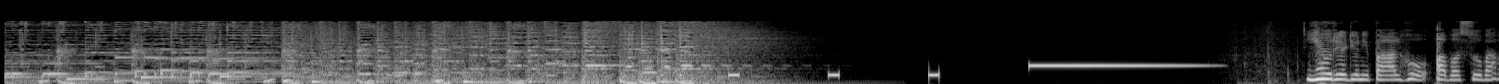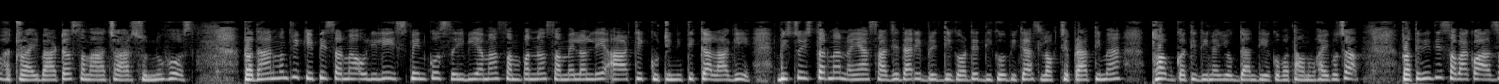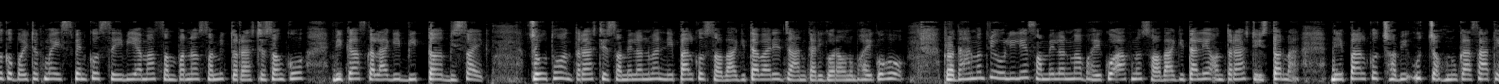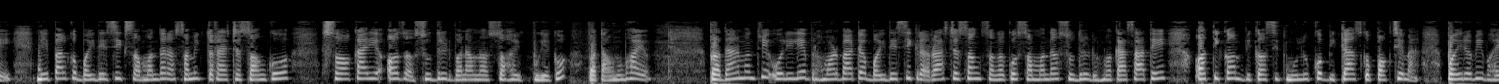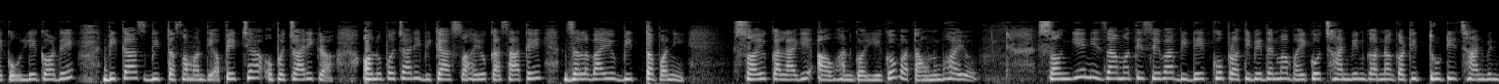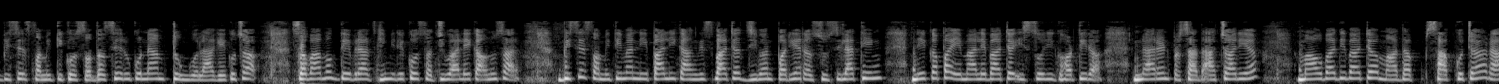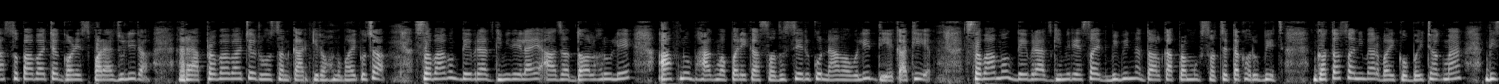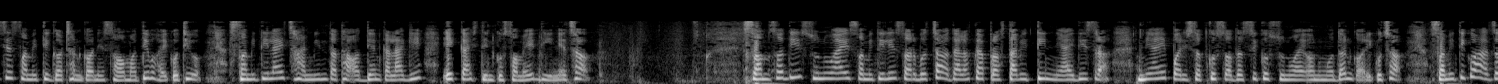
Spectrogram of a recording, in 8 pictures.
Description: साँझ ५ बजेको नेपाली समाचार : २३ असार , २०८२
5.-pm-nepali-news-1-3.mp3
